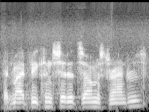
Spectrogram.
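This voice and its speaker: A man plays a measured asylum doctor in an old radio drama. His mid-pitched voice questions carefully. The vintage recording is muffled with a little noise. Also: fairly even intonation, lightly acted. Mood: measured, probing. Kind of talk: 1940s radio suspense acting.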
